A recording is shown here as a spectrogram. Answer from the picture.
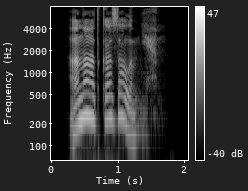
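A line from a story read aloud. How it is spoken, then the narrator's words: Quiet. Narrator (Russian): тихо произнес Салдер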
